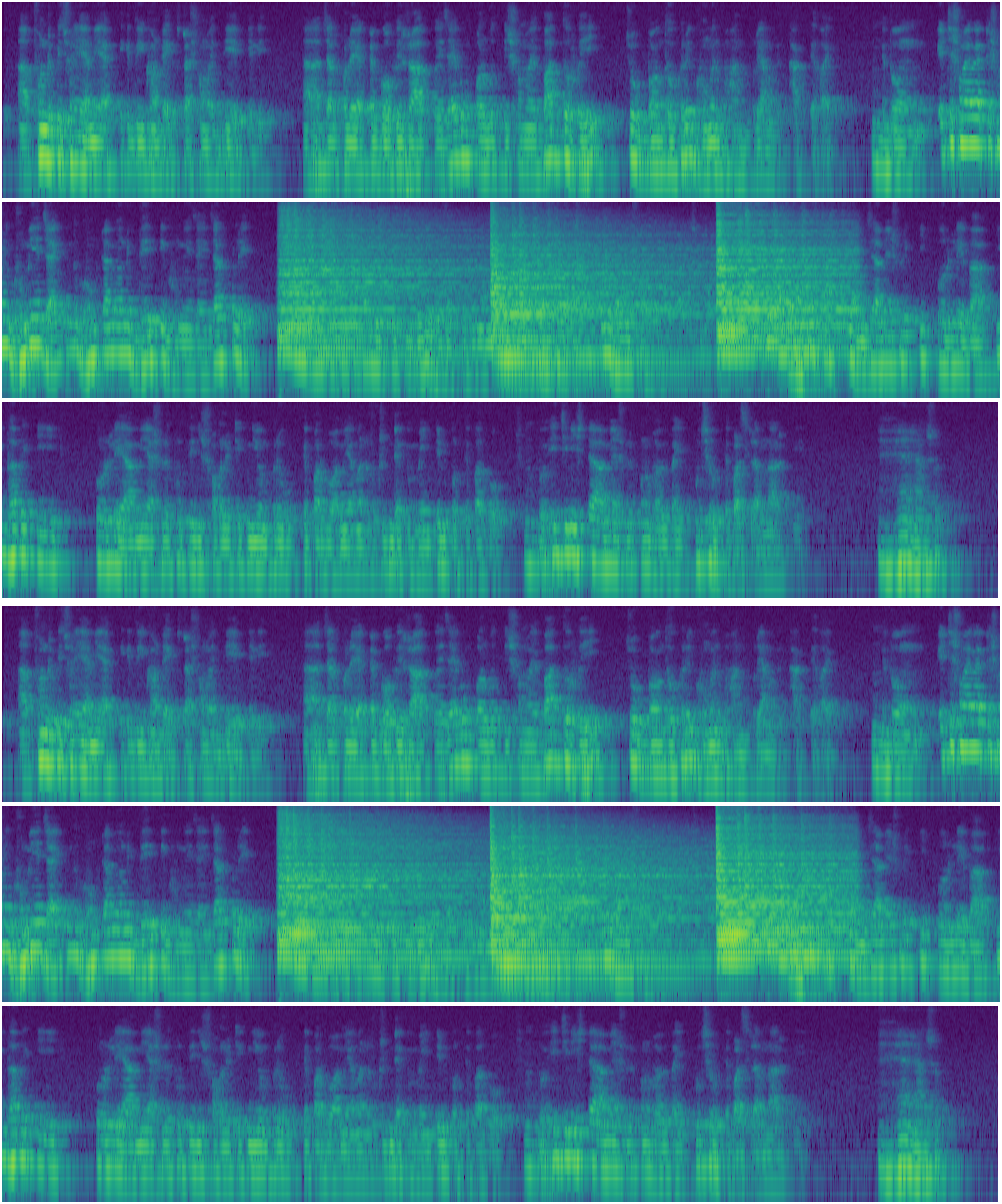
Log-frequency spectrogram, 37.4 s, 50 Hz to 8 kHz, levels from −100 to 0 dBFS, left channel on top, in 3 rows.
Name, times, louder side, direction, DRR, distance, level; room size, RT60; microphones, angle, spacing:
voice 1, 0.2-3.3 3.8-7.4 7.8-10.4 11.0-15.5 16.1-21.3 22.0-25.7 26.1-28.6 28.8-31.1 31.7-34.9, left 2 dB, 60° left, -2 dB, 0.5 m, -35 dB
sound 1, 15.9-23.2, right 3 dB, 85° right, 0.5 m, -27 dB
voice 2, 22.3-22.6 31.5-31.8 35.9-36.6, left 1 dB, 10° right, -3 dB, 0.4 m, -35 dB
2.8 x 2.6 x 2.3 m, 0.78 s
head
